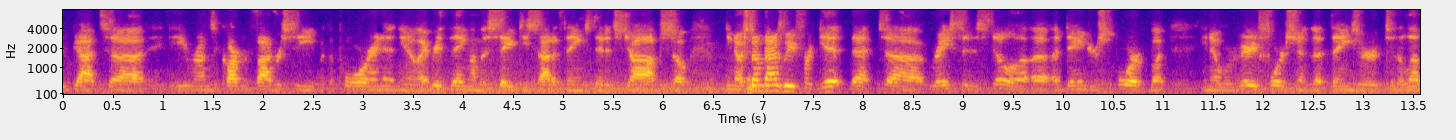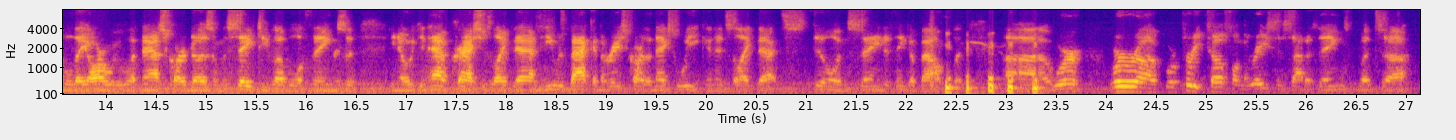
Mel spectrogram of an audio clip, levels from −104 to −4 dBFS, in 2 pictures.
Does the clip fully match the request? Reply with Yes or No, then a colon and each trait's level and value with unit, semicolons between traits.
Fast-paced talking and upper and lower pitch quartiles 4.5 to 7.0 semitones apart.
Yes: fast, 245 wpm; wide, 5.6 semitones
